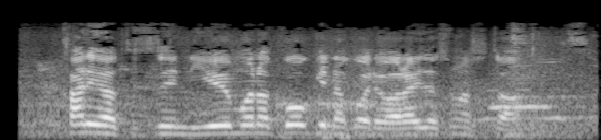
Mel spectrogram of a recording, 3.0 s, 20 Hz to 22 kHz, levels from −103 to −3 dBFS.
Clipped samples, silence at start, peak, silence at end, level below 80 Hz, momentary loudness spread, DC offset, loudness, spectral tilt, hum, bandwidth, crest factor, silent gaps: under 0.1%; 0.1 s; -2 dBFS; 0 s; -66 dBFS; 9 LU; under 0.1%; -19 LUFS; -3 dB/octave; none; 11 kHz; 18 dB; none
